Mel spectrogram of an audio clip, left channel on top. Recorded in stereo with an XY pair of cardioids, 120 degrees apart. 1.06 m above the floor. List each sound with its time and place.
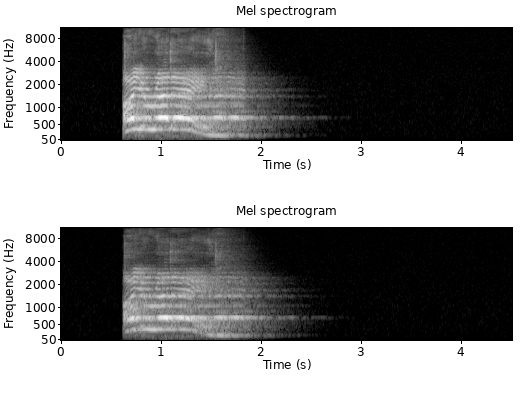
0.6 s a shout: 50° left, 0.7 m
